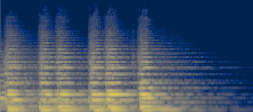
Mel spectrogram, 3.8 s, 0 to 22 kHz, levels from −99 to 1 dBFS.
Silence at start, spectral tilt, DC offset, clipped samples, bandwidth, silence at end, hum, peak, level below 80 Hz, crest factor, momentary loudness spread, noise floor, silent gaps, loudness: 0 s; -7.5 dB/octave; under 0.1%; under 0.1%; 8.4 kHz; 1.05 s; none; -6 dBFS; -30 dBFS; 18 dB; 11 LU; -69 dBFS; none; -21 LUFS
